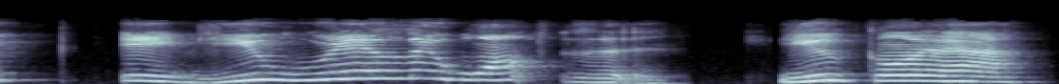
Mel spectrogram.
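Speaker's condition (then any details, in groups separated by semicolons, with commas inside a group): Cerebral palsy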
